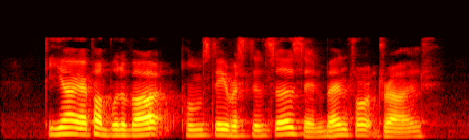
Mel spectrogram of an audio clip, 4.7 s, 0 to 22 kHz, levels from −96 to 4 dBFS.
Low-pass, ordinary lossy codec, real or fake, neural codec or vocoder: 7.2 kHz; MP3, 64 kbps; fake; autoencoder, 22.05 kHz, a latent of 192 numbers a frame, VITS, trained on one speaker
